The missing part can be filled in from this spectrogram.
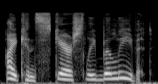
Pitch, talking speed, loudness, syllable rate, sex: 230 Hz, 190 wpm, -16 LUFS, 6.3 syllables/s, female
